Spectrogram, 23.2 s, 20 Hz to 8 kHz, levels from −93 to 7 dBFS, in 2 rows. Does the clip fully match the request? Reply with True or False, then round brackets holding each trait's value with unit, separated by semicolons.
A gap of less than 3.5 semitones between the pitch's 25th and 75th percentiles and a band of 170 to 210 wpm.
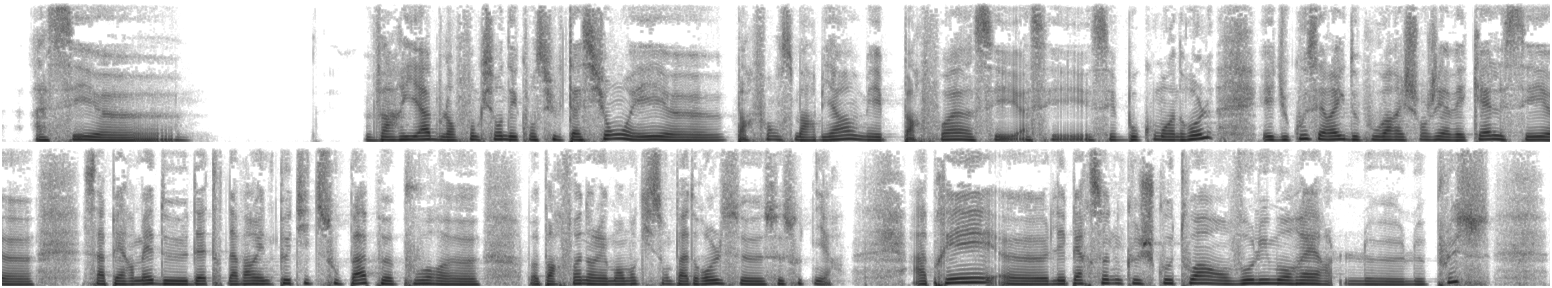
True (2.7 semitones; 180 wpm)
